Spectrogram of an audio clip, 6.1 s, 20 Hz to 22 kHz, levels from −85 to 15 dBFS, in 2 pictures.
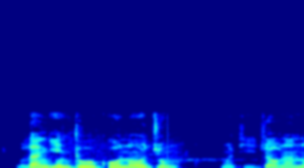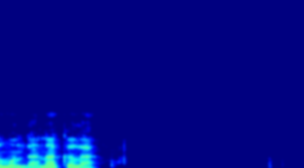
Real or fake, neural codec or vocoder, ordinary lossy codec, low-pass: real; none; AAC, 48 kbps; 7.2 kHz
